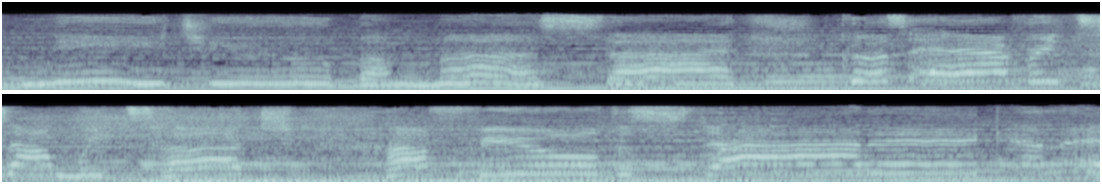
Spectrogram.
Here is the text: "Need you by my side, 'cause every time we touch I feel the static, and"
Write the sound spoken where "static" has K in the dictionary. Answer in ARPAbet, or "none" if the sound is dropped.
K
